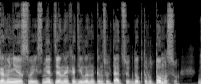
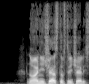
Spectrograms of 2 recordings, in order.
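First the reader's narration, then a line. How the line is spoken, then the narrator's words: Sharp clarification. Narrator (Russian): резко уточнил Люк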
